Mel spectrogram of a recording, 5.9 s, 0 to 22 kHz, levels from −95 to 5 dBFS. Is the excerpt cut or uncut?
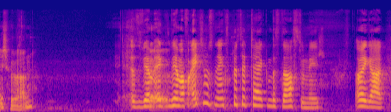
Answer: uncut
